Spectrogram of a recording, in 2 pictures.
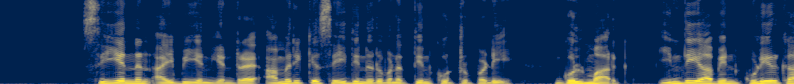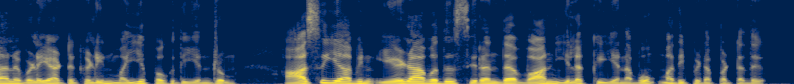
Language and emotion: Tamil, neutral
